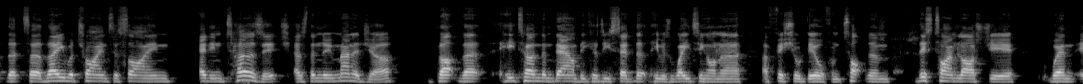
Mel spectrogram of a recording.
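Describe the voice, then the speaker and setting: A man co-hosting a football news show, talking bluntly with casual banter. His voice sits a touch high for a man. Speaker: co-host.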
